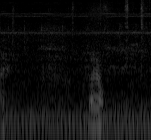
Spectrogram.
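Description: Quiet, steady low background hum, broken by one short spoken word about one and a half seconds in.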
